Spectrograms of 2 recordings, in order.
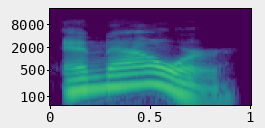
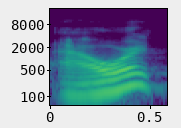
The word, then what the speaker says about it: hour: hour a hour não an hour an hour hour começa com H mas não pronunciamos o h então nós falamos an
